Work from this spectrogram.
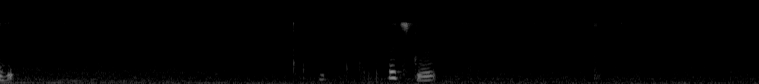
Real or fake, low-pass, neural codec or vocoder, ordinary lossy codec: real; 7.2 kHz; none; none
